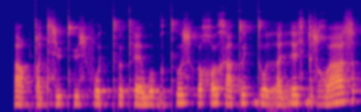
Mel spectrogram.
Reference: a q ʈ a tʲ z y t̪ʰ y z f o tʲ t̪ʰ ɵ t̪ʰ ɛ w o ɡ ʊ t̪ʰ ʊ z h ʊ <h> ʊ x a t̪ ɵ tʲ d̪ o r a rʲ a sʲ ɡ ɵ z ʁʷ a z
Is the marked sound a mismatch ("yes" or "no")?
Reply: yes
